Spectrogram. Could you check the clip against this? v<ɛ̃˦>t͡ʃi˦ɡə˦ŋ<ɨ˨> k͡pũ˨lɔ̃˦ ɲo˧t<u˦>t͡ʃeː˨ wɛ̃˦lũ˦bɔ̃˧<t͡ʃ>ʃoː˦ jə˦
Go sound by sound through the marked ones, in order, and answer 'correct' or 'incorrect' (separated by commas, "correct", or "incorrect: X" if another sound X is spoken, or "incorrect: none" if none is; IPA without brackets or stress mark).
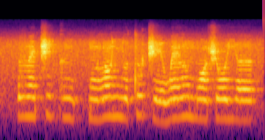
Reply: correct, correct, correct, incorrect: none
